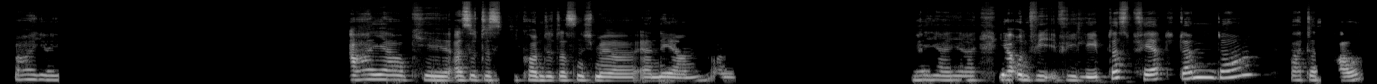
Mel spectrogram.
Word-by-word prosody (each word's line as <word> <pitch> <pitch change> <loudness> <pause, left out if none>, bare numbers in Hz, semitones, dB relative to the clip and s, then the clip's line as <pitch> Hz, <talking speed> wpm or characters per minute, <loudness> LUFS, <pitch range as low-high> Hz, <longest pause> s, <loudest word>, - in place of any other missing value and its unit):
Ui 220 0 -4
ui. 205 0 -3 2.9
Ah 215 +2 +1
ja, 225 -2 +2
okay. 200 -2 0
Also, 195 +2 +4
das 195 0 +2
die 190 -1 -17
konnte 190 -2 +1
das 190 0 +2
nicht 195 -1 -1
mehr 170 -2 +1
ernähren 170 +1 -1
und 170 -1 -6 1.8
Ja, 200 0 -4
ja, 205 0 -3 0.3
ja. - - -8 0.2
Ja, 210 -2 +4
und 205 -3 +3
wie 200 -2 -4
wie 195 -1 -2
lebt 345 - +1
das 310 +1 +4
Pferd 235 -1 0
dann 315 +4 +4
da? 315 +3 +2 0.5
Hat 205 0 -6
das 200 -1 0 0.2
auch 190 +7 0
205 Hz, 125 wpm, -25 LUFS, 190-225 Hz, 2.9 s, Also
